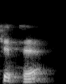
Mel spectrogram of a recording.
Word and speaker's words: Kete: Koyunhisar önünde Kite şeklinde de telaffuz var. Fakat Kete, Etranos, Kestel.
